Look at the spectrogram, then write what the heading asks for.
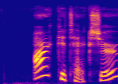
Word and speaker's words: architecture: Architecture with a K sound.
